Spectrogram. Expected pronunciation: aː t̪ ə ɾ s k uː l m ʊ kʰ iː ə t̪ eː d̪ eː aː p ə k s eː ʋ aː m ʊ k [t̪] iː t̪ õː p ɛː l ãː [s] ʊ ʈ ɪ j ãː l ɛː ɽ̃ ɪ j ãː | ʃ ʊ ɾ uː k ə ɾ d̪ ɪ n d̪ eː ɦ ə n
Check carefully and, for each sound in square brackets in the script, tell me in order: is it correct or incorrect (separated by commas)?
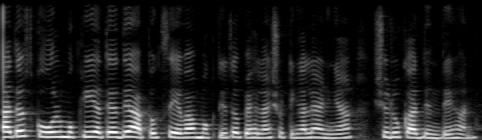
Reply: correct, incorrect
